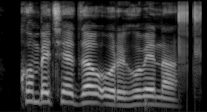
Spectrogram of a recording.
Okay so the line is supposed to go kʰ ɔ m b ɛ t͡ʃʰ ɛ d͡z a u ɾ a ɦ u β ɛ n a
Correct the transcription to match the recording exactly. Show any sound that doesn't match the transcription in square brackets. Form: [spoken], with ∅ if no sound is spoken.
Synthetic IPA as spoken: kʰ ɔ m b ɛ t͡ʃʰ ɛ d͡z a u ɾ [i] ɦ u β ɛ n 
